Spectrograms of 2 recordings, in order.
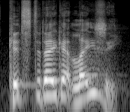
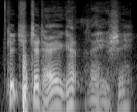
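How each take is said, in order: First: Said in the usual way. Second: Slurred, put-on grumbling voice; mocking grumbler. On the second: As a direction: mimic a grumbler, slurring the words. Mock repeat of own line.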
